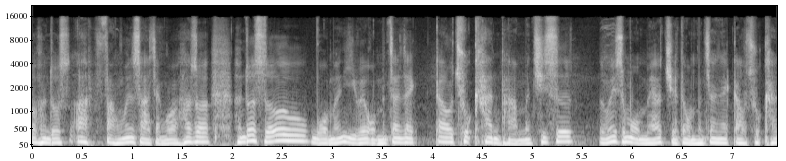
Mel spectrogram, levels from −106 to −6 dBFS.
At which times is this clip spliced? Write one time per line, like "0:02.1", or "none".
0:05.7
